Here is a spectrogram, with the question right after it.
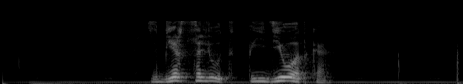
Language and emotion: Russian, angry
